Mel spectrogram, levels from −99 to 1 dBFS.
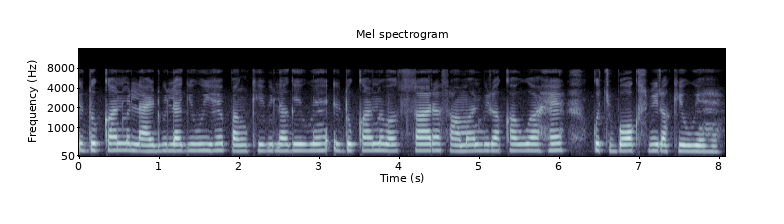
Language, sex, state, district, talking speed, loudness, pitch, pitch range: Hindi, female, Maharashtra, Dhule, 200 wpm, -25 LUFS, 220 Hz, 210-225 Hz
